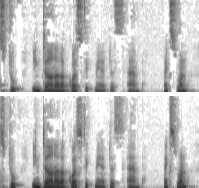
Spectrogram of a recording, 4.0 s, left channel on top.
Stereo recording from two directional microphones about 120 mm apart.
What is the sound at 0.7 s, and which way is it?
Speech, 25° right (ahead or behind).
